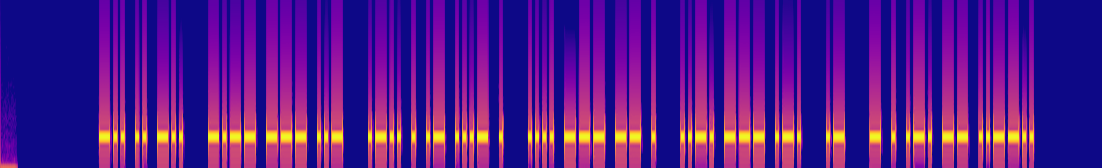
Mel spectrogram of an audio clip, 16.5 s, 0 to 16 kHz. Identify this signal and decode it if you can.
Morse code, heard as a keyed tone, about 21 wpm, 700 Hz. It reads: DID YOU LEAVE HOME FOR A TERM?
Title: Sentences from Top 1000 Words - Review Part 4 - 22wpm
